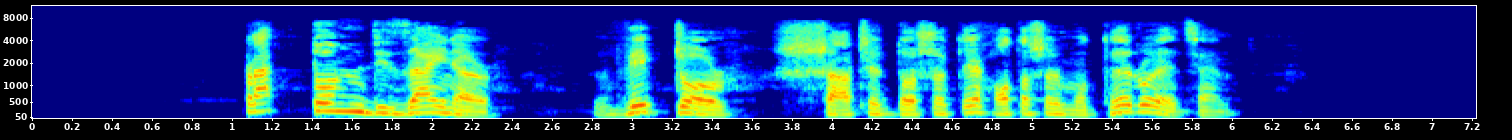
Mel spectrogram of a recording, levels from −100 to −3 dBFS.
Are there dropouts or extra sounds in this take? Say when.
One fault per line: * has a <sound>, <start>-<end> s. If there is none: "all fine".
all fine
